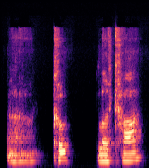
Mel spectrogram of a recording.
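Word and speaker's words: קָטְלְךָ: Notice this is, the accent's going to be over here on the end. That means this is a closed, unaccented syllable. That means this is the O vowel, the comments there. So it's kot laka, to kill you.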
